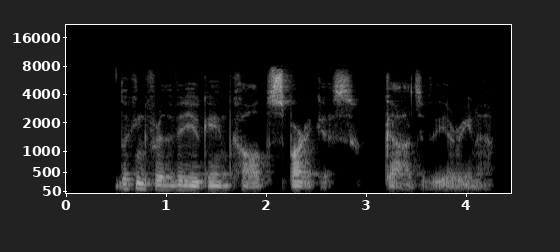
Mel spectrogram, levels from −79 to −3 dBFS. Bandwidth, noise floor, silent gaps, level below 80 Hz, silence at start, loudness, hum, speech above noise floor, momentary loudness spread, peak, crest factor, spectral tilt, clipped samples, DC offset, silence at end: 8.2 kHz; -59 dBFS; none; -76 dBFS; 0.5 s; -34 LUFS; none; 24 dB; 17 LU; -12 dBFS; 24 dB; -2.5 dB/octave; under 0.1%; under 0.1%; 0.2 s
